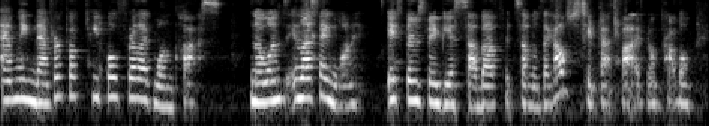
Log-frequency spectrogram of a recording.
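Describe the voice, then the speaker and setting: A woman's fairly high, very fast voice with fairly even intonation, over noticeable background noise. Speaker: Pilates instructor and studio manager. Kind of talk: casual chat.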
